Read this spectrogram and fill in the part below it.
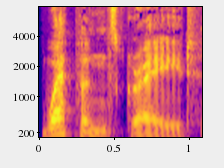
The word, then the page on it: weapons-grade: British English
